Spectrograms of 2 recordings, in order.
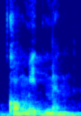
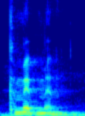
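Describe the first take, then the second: First: The first vowel is a full O sound. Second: The first vowel is a soft schwa. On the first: The speaker calls it wrong. "No digas O" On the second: The speaker calls it right. "sino k"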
